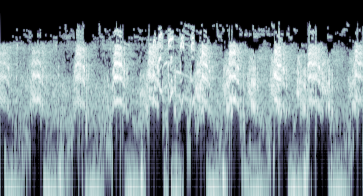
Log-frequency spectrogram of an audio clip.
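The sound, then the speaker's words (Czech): Harsh, hoarse growling calls from common pochards, a diving duck, repeated in rasping bursts with several birds overlapping, continuous, with no talking. “Hlas je chraptivé vrčení, ptáci se jim ozývají jak na hladině, tak při vyrušení a také při vzletu.”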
